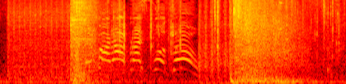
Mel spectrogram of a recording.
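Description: A rifle fires sharp shots.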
